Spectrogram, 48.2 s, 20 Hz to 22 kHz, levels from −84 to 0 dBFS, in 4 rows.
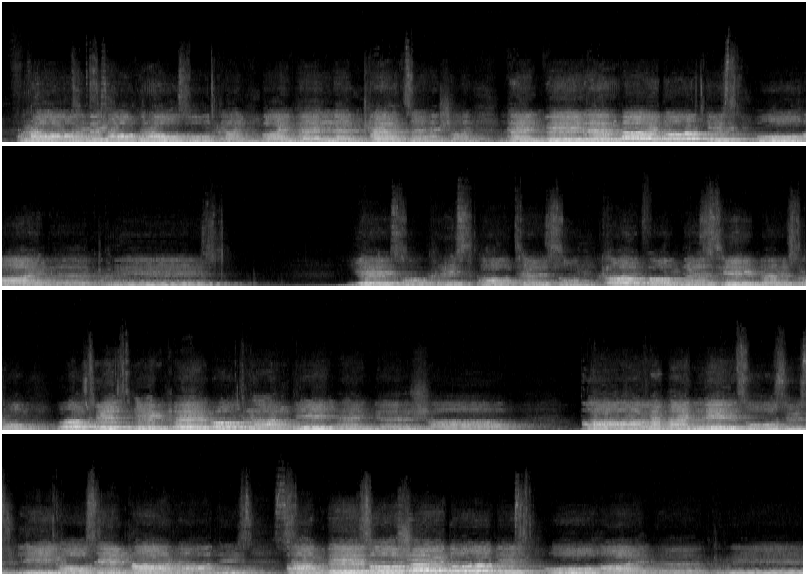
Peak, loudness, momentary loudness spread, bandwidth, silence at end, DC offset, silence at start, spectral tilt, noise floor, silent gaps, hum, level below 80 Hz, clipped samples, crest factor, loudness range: -6 dBFS; -25 LUFS; 16 LU; 14.5 kHz; 0 s; under 0.1%; 0.2 s; -4 dB/octave; -56 dBFS; none; none; -56 dBFS; under 0.1%; 20 dB; 11 LU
